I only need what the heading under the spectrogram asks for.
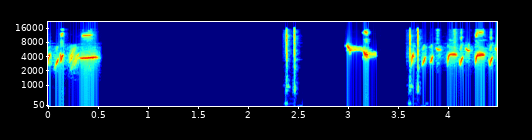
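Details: A brief goldfinch twitter ending in a buzzy note, then silence broken by a couple of soft clicks. A high slurred whistle and a new run of rapid chirps follow. From a tape for tutoring young songbirds.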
